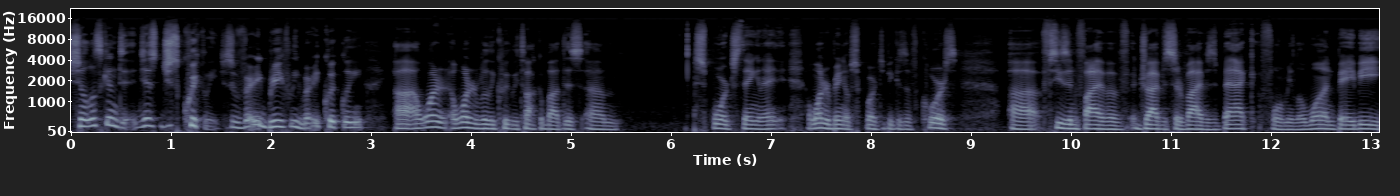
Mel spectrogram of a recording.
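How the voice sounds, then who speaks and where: On a very clean recording with a silent background, a man with an ordinary speaking voice talks at a fairly quick pace, his medium pitch carried by lively intonation. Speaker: podcast host, journalist. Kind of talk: casual podcast monologue. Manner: conversational, rambling, with many filler words.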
